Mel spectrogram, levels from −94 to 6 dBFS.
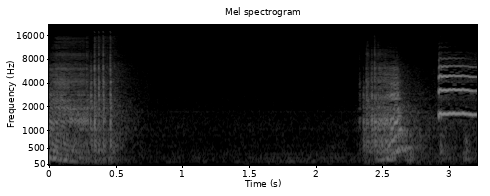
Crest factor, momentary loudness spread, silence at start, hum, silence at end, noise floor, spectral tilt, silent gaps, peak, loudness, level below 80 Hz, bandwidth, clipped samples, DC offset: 18 dB; 14 LU; 0 s; none; 0 s; -78 dBFS; 0 dB/octave; none; -30 dBFS; -45 LUFS; under -90 dBFS; 16 kHz; under 0.1%; under 0.1%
